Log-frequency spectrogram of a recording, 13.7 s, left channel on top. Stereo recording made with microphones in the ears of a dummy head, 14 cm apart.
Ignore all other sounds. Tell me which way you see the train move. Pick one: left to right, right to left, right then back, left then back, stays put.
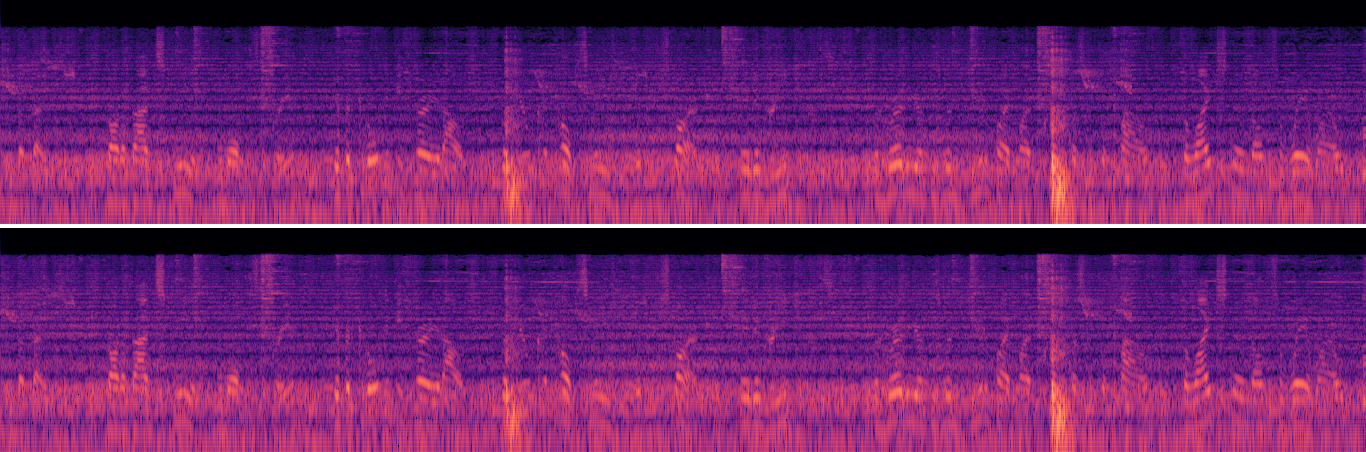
stays put.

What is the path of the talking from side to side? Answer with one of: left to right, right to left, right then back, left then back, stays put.
stays put.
